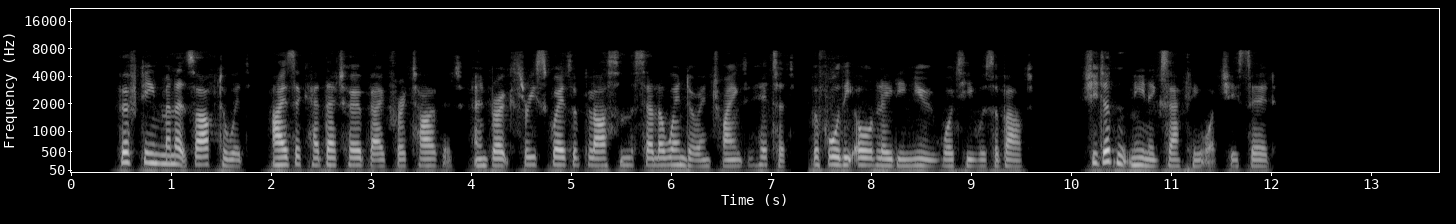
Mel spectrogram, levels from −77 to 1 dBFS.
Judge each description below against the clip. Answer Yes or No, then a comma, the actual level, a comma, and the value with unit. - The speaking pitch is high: No, medium, 170 Hz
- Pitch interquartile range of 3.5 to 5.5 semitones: No, average, 2.8 semitones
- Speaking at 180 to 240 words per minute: Yes, average, 185 wpm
